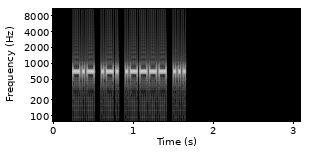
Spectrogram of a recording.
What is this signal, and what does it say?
Morse code, heard as a keyed tone, about 40 wpm, 700 Hz. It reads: KR1S
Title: USA Call Signs - 4 Characters - 40wpm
